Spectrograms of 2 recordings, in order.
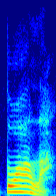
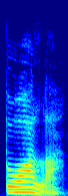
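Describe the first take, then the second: No difference in how they are said.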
